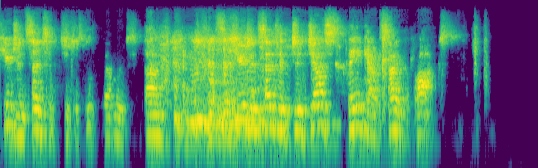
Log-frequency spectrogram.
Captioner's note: laughter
